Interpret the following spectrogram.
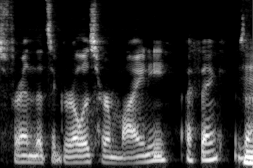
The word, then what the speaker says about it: Hermione: His friend that's a girl is Hermione, I think. Is that how you say it? Good pronunciation.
